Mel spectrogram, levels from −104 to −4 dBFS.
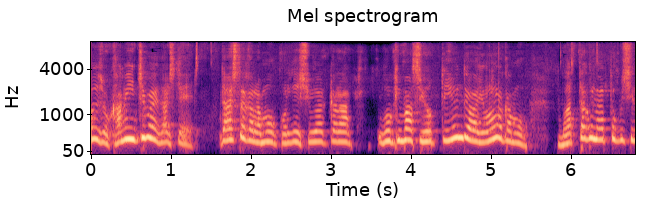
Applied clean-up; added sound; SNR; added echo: neural mask model Resemble Enhance denoiser.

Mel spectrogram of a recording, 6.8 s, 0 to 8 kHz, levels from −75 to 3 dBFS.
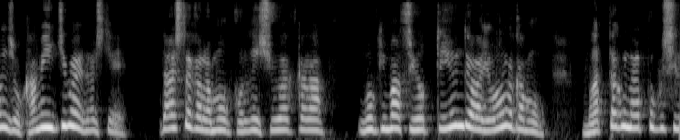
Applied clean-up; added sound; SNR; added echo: neural mask model DeepFilterNet 3.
